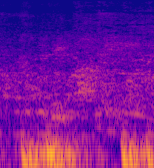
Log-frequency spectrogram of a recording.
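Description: A large crowd roars and cheers continuously at a performer's entrance song, a dense wash of many voices with swelling bursts of excitement, loud throughout.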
